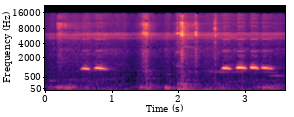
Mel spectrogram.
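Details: Spotted dove from northern Vietnam cooing: a short pair of soft hollow notes, then a run of four mellow coos in quick succession, over a steady high hum and low thumps.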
